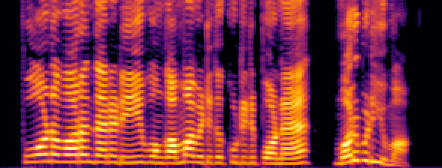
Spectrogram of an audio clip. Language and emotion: Tamil, angry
